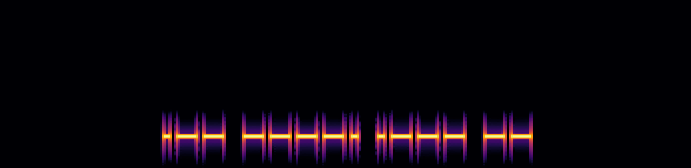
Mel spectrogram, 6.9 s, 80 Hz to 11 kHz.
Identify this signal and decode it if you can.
Morse code, heard as a keyed tone, about 18 wpm, 700 Hz. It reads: W9JM
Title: Speed Racing - USA 1x2 Call Signs 15wpm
